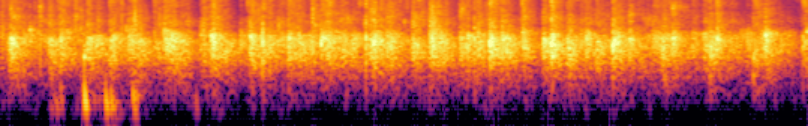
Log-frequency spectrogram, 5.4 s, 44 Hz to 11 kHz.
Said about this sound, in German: Dann machen wir erstmal kurz einen Szeneapplaus natürlich für unsere 6 Kandidatinnen. Applaus.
